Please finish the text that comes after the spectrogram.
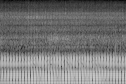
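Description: A motorcycle engine runs at steady, loud high throttle, a dense pulsing drone that holds evenly throughout with no voices.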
